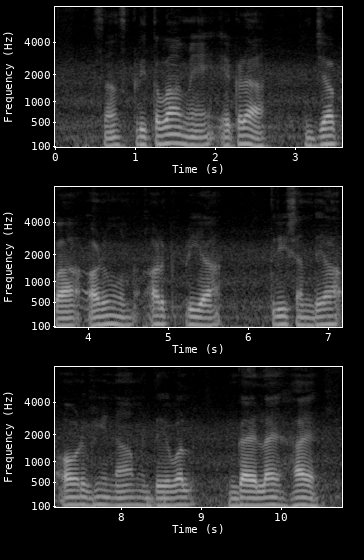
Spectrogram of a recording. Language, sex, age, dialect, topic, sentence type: Magahi, male, 41-45, Western, agriculture, statement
